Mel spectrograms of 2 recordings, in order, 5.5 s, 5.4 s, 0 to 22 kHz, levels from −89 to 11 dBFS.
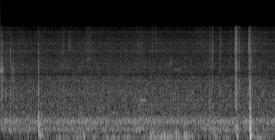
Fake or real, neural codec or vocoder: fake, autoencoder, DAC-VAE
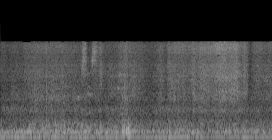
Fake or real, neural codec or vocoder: fake, autoencoder, DAC-VAE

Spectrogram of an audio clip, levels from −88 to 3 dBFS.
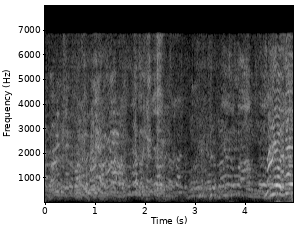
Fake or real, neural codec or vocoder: fake, autoencoder, DAC-VAE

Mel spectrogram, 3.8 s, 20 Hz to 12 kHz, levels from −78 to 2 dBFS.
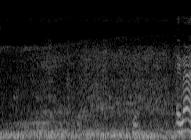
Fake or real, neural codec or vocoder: real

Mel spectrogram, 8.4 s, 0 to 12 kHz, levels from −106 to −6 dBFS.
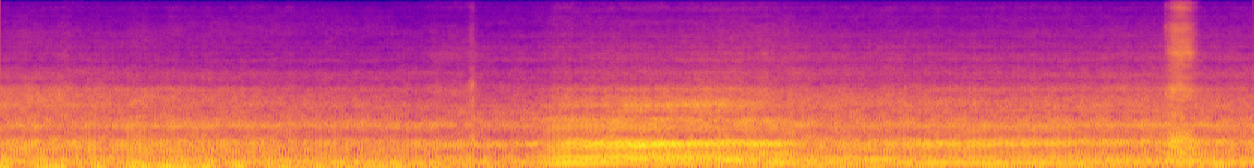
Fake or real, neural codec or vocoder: fake, vocoder, Vocos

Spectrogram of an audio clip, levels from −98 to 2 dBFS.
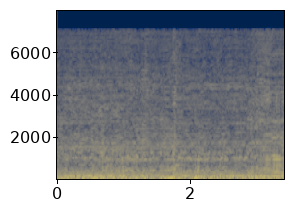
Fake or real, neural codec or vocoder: fake, vocoder, HiFi-GAN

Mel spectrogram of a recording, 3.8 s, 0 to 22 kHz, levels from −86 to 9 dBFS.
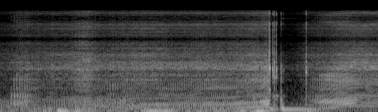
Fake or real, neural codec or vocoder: real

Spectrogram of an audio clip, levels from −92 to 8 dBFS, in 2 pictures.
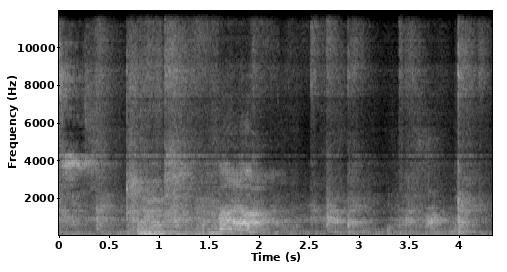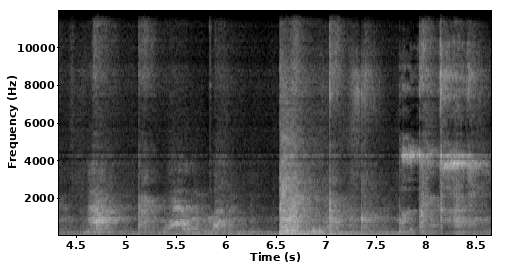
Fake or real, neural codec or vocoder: fake, codec, SNAC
